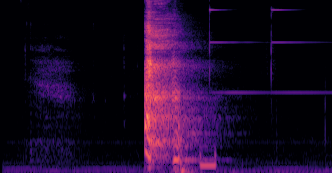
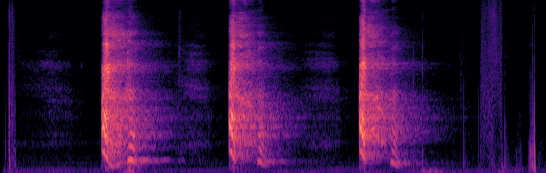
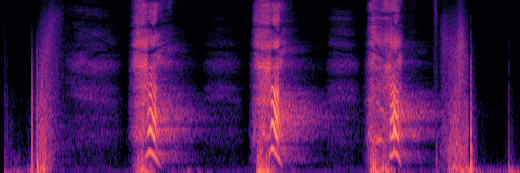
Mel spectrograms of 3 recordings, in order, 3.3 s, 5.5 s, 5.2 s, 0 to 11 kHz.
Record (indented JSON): {
  "cough_length": "3.3 s",
  "cough_amplitude": 16514,
  "cough_signal_mean_std_ratio": 0.25,
  "three_cough_length": "5.5 s",
  "three_cough_amplitude": 17750,
  "three_cough_signal_mean_std_ratio": 0.29,
  "exhalation_length": "5.2 s",
  "exhalation_amplitude": 23681,
  "exhalation_signal_mean_std_ratio": 0.36,
  "survey_phase": "beta (2021-08-13 to 2022-03-07)",
  "age": "45-64",
  "gender": "Female",
  "wearing_mask": "No",
  "symptom_none": true,
  "smoker_status": "Never smoked",
  "respiratory_condition_asthma": false,
  "respiratory_condition_other": false,
  "recruitment_source": "REACT",
  "submission_delay": "1 day",
  "covid_test_result": "Negative",
  "covid_test_method": "RT-qPCR",
  "influenza_a_test_result": "Negative",
  "influenza_b_test_result": "Negative"
}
